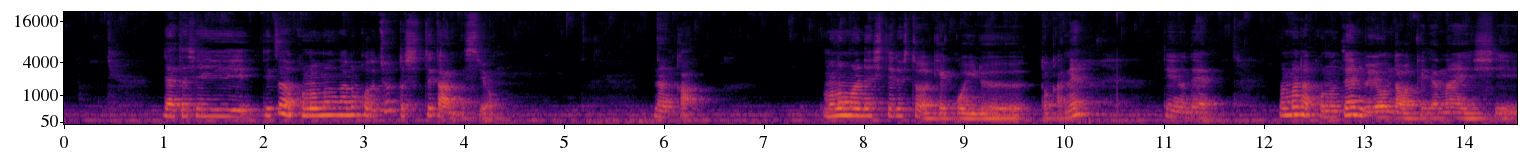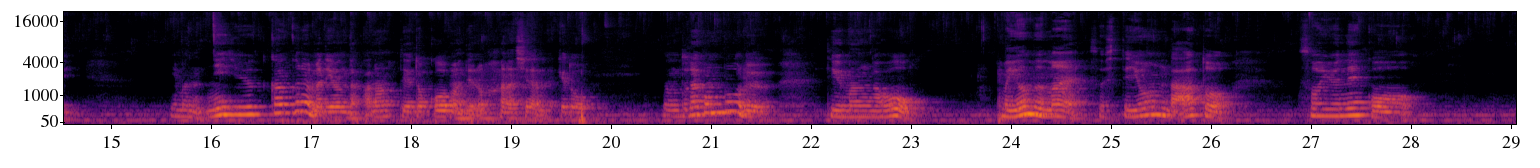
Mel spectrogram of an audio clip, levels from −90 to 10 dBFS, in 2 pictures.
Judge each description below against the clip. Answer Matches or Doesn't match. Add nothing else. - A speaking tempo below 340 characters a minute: Matches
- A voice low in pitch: Doesn't match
